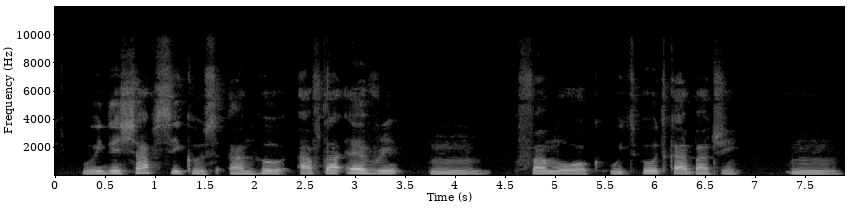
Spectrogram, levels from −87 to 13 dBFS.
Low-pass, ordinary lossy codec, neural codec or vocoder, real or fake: 9.9 kHz; none; none; real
